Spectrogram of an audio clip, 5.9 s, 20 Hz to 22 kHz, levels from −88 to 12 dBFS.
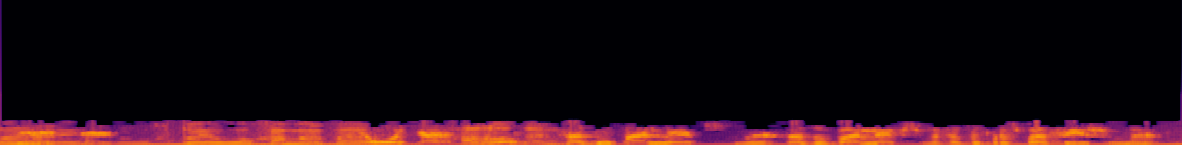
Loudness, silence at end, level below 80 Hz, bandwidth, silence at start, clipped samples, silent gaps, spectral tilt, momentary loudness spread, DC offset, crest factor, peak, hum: -17 LUFS; 0 s; -24 dBFS; 4 kHz; 0 s; under 0.1%; none; -11.5 dB/octave; 6 LU; under 0.1%; 14 dB; -4 dBFS; none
